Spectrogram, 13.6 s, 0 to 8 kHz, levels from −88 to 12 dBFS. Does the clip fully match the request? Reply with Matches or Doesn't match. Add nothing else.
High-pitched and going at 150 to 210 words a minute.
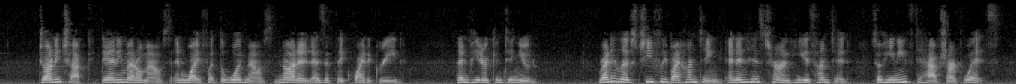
Matches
